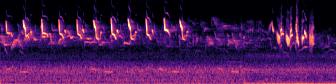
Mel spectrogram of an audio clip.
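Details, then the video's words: Common chiffchaff singing among riverside branches in May in Małopolska, Poland: a steady run of high, sharp notes alternating up and down, about two per second, over a low rumble, with another bird briefly at the end. "Wśród gałęzi słychać koncert ptasich śpiewów, pierwiostnek."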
